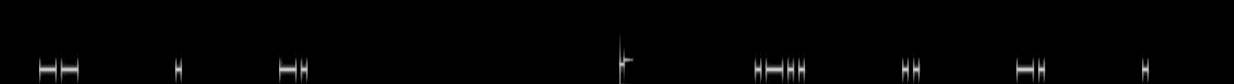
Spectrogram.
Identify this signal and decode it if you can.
Morse code, heard as a keyed tone, about 22 wpm, spaced as for 8 wpm, 700 Hz. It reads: MEN LINE
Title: 6x Character Spacing - Top 200 Words - 22wpm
